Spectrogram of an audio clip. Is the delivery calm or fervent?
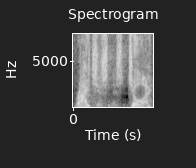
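fervent. It is said with fervent, heartfelt emotion. The speakers truly felt it. The speaker calls it right. "They said it like this: ... Because they felt it"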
